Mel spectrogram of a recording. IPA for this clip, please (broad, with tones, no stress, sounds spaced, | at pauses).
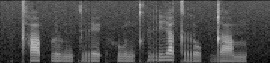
tʰ a˥˩ p̚ l ɯ˨˩ ŋ k r e˨˩ ʔ h u˨˩ n kʰ r i˥˩ a̯ t r o˨˩ k̚ d a˧ m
